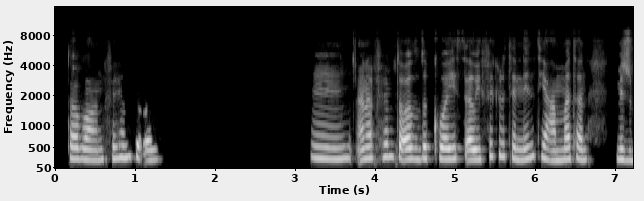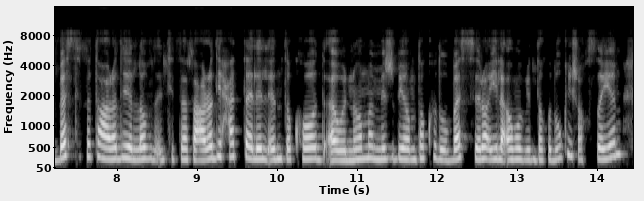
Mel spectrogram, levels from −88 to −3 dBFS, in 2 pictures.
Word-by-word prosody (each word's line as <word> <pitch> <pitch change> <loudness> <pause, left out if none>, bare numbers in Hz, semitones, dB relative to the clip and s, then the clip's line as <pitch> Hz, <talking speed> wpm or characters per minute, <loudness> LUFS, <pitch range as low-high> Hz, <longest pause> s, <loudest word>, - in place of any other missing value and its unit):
طبعًا، 235 -3 -1
فهمت 275 +3 -2
قصدِك. 225 +2 -3 1.9
إمم، 255 -1 -3
أنا 255 +4 -1
فهمت 290 +2 -3
قصدِك 245 +2 +2
كويس 250 0 0
أوي، 230 +1 +3
فكرة 305 +4 -7
إن 235 -2 -1
أنتِ 290 +4 -4
عامةً 235 +1 -1 0.4
مش 235 -2 -2
بس 280 +7 +3
تتعرّضي 270 -3 +2
لللفظ، 245 0 +1
أنتِ 235 +2 -9
بتتعرّضي 240 +4 +3
حتى 295 -2 +1
للانتقاد 245 0 +2
أو 220 0 +4
إن 220 +1 -1
هُم 250 +2 +1 0.2
مش 250 +1 -2
بينتقدوا 240 -1 -1
بس 245 +2 0
رأي، 245 0 +4
لأ 230 -1 +3
هُم 240 +1 +2
بينتقدوكِ 235 +5 -4
شخصيًا، 260 +3 -1
245 Hz, 135 wpm, -23 LUFS, 235-265 Hz, 1.9 s, أو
